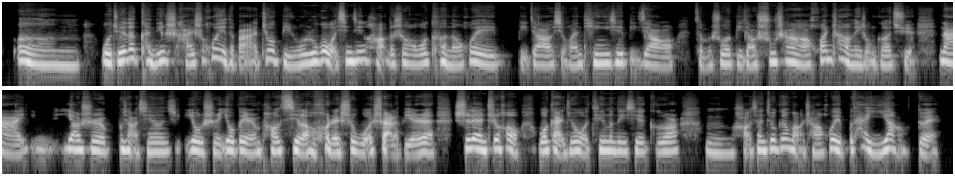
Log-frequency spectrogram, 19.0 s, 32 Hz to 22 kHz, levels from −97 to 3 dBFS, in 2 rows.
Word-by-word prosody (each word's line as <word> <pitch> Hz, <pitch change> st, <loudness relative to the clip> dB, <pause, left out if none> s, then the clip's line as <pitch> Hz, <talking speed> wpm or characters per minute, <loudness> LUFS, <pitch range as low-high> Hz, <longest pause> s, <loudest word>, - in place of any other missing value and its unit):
嗯， 170 Hz, -7 st, +2 dB, 0.2 s
我 205 Hz, -1 st, +6 dB
觉 220 Hz, +3 st, +6 dB
得 280 Hz, +1 st, +2 dB
肯 220 Hz, -4 st, +1 dB
定 215 Hz, +4 st, +3 dB
是 230 Hz, -, -2 dB
还 180 Hz, -, -3 dB
是 195 Hz, -, -3 dB
会 280 Hz, 0 st, -1 dB
的 195 Hz, -, -4 dB
吧。 155 Hz, +8 st, -3 dB
就 255 Hz, +4 st, -2 dB
比 215 Hz, -5 st, -2 dB
如， 170 Hz, +3 st, -2 dB
如 210 Hz, +2 st, +5 dB
果 240 Hz, -, +5 dB
我 -, -, +2 dB
心 225 Hz, -, +4 dB
情 240 Hz, +2 st, +2 dB
好 215 Hz, -, -3 dB
的 200 Hz, -, -6 dB
时 190 Hz, -, -4 dB
候， 185 Hz, -2 st, -3 dB
我 190 Hz, +2 st, -1 dB
可 210 Hz, +1 st, 0 dB
能 165 Hz, -2 st, -4 dB
会 180 Hz, -4 st, 0 dB, 0.2 s
比 -, -, -11 dB
较 170 Hz, -3 st, -2 dB
喜 180 Hz, -, -5 dB
欢 160 Hz, +2 st, -6 dB
听 195 Hz, 0 st, 0 dB
一 -, -, +2 dB
些 200 Hz, 0 st, +1 dB
比 230 Hz, +4 st, -13 dB
较 165 Hz, -7 st, -4 dB, 0.2 s
怎 170 Hz, -, -10 dB
么 165 Hz, -, -11 dB
说？ 185 Hz, 0 st, -1 dB
比 180 Hz, -2 st, -9 dB
较 165 Hz, -, -3 dB
舒 215 Hz, +4 st, +1 dB
畅 215 Hz, -1 st, +2 dB
啊， 170 Hz, -1 st, 0 dB
欢 245 Hz, +7 st, -2 dB
畅 255 Hz, 0 st, -5 dB
的 -, -, +3 dB
那 175 Hz, -, -3 dB
种 215 Hz, +4 st, -6 dB
歌 170 Hz, -4 st, -5 dB
曲。 175 Hz, +5 st, -6 dB, 0.2 s
那 195 Hz, -8 st, +2 dB, 0.5 s
要 225 Hz, -2 st, +5 dB
是 210 Hz, -3 st, +2 dB
不 215 Hz, +3 st, -1 dB
小 210 Hz, 0 st, +3 dB
心 185 Hz, -3 st, -3 dB, 0.3 s
又 210 Hz, -3 st, +4 dB
是 180 Hz, -1 st, -3 dB
又 210 Hz, -1 st, +4 dB
被 200 Hz, 0 st, +3 dB
人 170 Hz, +2 st, -2 dB
抛 190 Hz, 0 st, 0 dB
弃 210 Hz, +1 st, +4 dB
了， 165 Hz, -4 st, +4 dB
或 175 Hz, -2 st, +1 dB
者 170 Hz, -, +4 dB
是 180 Hz, +4 st, 0 dB
我 180 Hz, -2 st, 0 dB
甩 200 Hz, -, +4 dB
了 -, -, -7 dB
别 155 Hz, -2 st, -3 dB
人， 170 Hz, -1 st, +1 dB, 0.2 s
失 235 Hz, -, +2 dB
恋 230 Hz, -3 st, +7 dB
之 230 Hz, +3 st, +2 dB
后， 170 Hz, -6 st, +1 dB, 0.2 s
我 195 Hz, 0 st, +4 dB
感 215 Hz, +1 st, +2 dB
觉 195 Hz, -, -2 dB
我 195 Hz, -4 st, +1 dB
听 205 Hz, -, +1 dB
的 200 Hz, -, +3 dB
那 190 Hz, -1 st, -1 dB
些 190 Hz, 0 st, -3 dB
歌 185 Hz, 0 st, -4 dB
儿， 195 Hz, +2 st, -1 dB, 0.3 s
嗯， 170 Hz, -2 st, -5 dB
好 -, -, -6 dB
像 205 Hz, +1 st, +2 dB
就 225 Hz, +3 st, +3 dB
跟 245 Hz, +2 st, -1 dB
往 220 Hz, 0 st, 0 dB
常 170 Hz, -3 st, -5 dB
会 215 Hz, +1 st, +3 dB
不 190 Hz, -, -7 dB
太 225 Hz, +5 st, -4 dB
一 180 Hz, -5 st, 0 dB
样， 210 Hz, -3 st, +1 dB
对。 165 Hz, +2 st, -3 dB
195 Hz, 320 characters per minute, -22 LUFS, 175-215 Hz, 0.5 s, 恋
